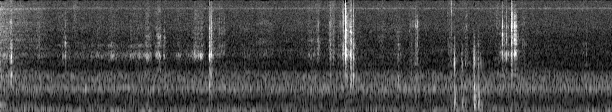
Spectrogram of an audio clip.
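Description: A few faint, sharp clicks and light taps of a grip panel being worked off a pistol frame, the loudest about three and a half seconds in.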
